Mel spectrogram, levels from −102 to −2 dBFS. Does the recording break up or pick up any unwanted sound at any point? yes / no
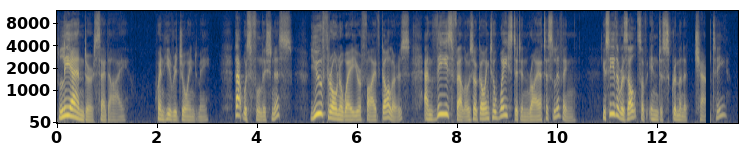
yes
